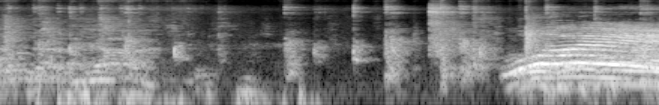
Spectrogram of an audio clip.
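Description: Table tennis ball clicking off the bats and the table during a rally, with some voices. About three and a half seconds in comes a person's loud, drawn-out shout that falls in pitch.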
